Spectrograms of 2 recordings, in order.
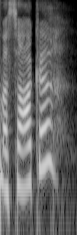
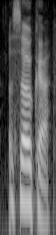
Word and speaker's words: Ahsoka: Yeah, I think, how do you say her name? Ahsoka. There we go. Ahsoka.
